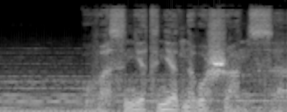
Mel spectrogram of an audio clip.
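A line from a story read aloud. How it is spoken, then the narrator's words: Hissed. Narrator (Russian): прошипела темнота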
